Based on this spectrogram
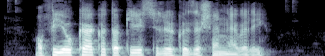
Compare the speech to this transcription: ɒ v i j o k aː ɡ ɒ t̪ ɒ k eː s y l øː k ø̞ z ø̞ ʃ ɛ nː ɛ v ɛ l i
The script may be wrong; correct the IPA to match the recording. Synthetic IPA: ɒ f i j o k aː k ɒ t̪ ɒ k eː s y l øː k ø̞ z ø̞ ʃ ɛ nː ɛ v ɛ l i

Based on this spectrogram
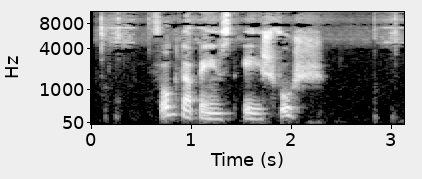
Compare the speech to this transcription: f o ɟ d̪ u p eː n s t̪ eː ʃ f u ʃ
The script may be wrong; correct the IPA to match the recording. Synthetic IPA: f o ɡ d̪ ɒ p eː n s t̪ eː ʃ f u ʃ

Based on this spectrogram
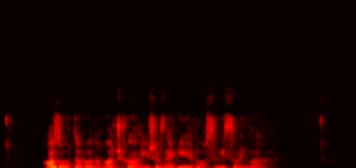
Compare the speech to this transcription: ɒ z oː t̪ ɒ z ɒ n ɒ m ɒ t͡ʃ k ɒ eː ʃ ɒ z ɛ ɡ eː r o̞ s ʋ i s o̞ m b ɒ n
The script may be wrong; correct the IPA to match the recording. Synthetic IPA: ɒ z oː t̪ ɒ v ɒ n ɒ m ɒ t͡ʃ k ɒ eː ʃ ɒ z ɛ ɡ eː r o̞ s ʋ i s o̞ ɲ b ɒ n

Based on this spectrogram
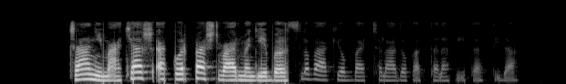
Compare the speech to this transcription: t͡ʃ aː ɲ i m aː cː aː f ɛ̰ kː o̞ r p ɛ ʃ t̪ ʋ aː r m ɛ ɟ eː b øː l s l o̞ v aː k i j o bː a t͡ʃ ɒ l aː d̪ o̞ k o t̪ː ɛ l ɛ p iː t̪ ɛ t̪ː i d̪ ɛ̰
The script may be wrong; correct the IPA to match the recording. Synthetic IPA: t͡ʃ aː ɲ i m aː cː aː ʃ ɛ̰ kː o̞ r p ɛ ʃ t̪ ʋ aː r m ɛ ɟ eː b øː l s l o̞ v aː k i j o bː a t͡ʃ ɒ l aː d̪ o̞ k ɒ t̪ː ɛ l ɛ p iː t̪ ɛ t̪ː i d̪ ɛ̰

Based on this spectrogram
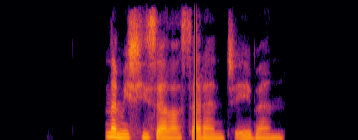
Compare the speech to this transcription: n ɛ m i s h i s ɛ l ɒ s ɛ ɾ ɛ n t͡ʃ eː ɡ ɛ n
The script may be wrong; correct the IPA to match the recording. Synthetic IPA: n ɛ m i ʃ h i s ɛ l ɒ s ɛ ɾ ɛ n t͡ʃ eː b ɛ n

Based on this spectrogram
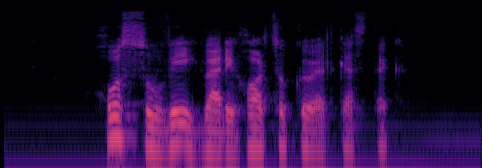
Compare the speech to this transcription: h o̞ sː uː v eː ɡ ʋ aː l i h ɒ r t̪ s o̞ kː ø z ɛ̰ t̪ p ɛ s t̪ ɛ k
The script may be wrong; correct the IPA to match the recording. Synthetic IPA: h o̞ sː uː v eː ɡ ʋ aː ɾ i h ɒ r t̪ s o̞ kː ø v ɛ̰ t̪ k ɛ s t̪ ɛ k

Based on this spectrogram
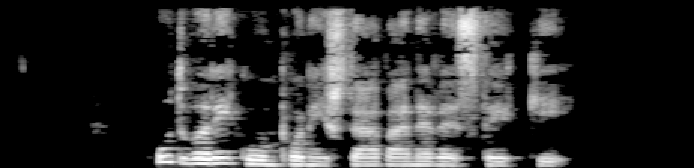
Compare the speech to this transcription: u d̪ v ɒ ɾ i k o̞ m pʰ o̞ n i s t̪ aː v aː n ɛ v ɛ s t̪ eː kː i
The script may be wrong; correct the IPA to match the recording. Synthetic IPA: u d̪ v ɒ ɾ i k o̞ m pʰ o̞ n i ʃ t̪ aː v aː n ɛ v ɛ s t̪ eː kː i

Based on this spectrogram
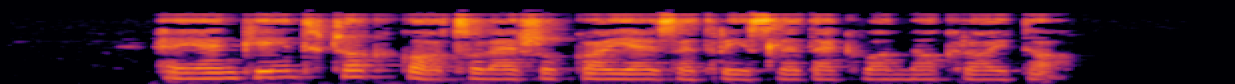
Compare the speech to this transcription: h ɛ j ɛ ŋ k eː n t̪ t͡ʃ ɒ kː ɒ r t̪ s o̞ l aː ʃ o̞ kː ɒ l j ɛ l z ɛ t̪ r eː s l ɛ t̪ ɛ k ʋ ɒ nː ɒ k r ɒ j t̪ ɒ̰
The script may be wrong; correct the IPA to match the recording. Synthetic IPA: h ɛ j ɛ ŋ k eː n t̪ t͡ʃ ɒ kː ɒ r t̪ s o̞ l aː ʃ o̞ kː ɒ l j ɛ l z ɛ t̪ r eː s l ɛ t̪ ɛ k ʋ ɒ nː ɒ k r ɒ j t̪ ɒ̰

